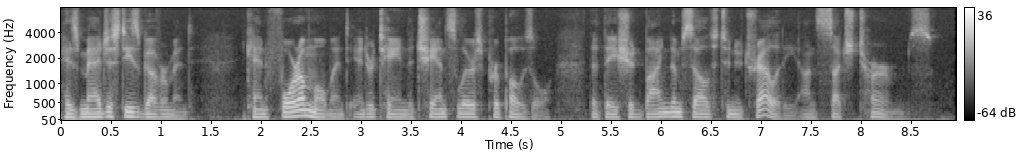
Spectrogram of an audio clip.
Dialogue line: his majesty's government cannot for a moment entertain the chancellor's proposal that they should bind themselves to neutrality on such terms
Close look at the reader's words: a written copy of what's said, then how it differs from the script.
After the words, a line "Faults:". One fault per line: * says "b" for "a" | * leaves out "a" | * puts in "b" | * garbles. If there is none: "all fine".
his majesty's government can for a moment entertain the chancellor's proposal that they should bind themselves to neutrality on such terms
Faults:
* says "can" for "cannot"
